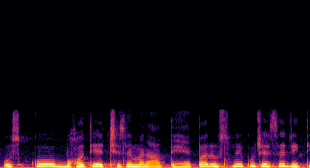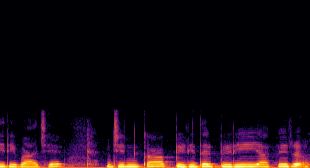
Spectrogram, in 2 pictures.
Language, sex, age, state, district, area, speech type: Hindi, female, 30-45, Madhya Pradesh, Betul, urban, spontaneous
